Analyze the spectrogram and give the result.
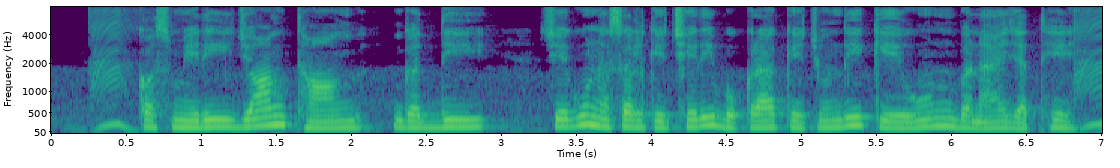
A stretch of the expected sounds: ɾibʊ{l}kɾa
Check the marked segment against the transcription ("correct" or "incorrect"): incorrect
